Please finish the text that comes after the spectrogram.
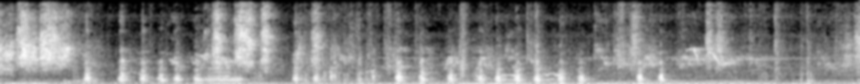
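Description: A rooster and hens cluck in a quick, rhythmic series of short calls, close and fairly loud, with occasional higher squawks.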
